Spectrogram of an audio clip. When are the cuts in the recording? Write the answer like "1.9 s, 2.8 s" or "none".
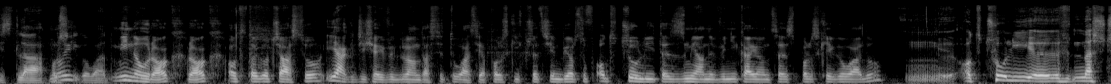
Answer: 1.9 s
